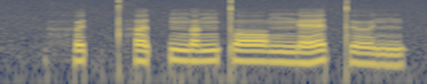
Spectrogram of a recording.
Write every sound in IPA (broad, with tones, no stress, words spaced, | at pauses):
hɵ˨˥t̚t̪ʰɐ˨˥t̚ŋɐ˨˧ŋt̪ɔː˨ ŋɛː˨˥t̪ɵ˨˩n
